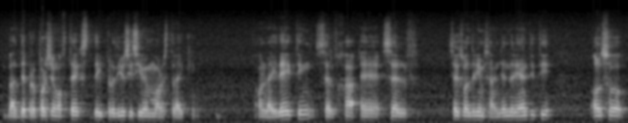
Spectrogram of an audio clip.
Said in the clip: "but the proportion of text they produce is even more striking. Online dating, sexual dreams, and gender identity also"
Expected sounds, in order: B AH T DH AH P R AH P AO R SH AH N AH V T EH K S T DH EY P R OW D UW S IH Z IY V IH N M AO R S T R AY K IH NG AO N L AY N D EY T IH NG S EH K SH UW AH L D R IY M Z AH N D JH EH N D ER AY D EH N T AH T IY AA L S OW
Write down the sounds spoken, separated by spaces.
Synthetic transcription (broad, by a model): B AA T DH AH P R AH P AO R SH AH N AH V T EH K S T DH EY P R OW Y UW S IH S IY V IH N M AO R S T R AY K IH NG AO N L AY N D EY T IH NG S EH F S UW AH L D R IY M S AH N JH EH N D ER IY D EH N T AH T IY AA L S OW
